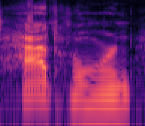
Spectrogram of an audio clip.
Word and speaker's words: Hathorn: And I'm kind of emphasizing the pronunciation as Hathorn, because keep that name in mind. That is indeed the ancestor of Nathaniel Hawthorne, whom would write in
